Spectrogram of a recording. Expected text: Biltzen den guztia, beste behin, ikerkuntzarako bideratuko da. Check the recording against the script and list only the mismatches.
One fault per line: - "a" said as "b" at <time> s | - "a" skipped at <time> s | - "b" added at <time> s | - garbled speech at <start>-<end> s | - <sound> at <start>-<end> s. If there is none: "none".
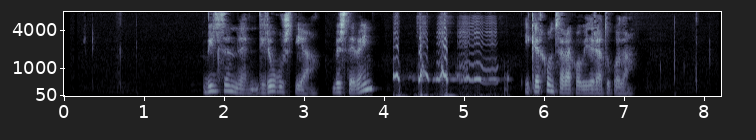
- "diru" added at 2.5 s
- bark at 4.1-5.7 s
